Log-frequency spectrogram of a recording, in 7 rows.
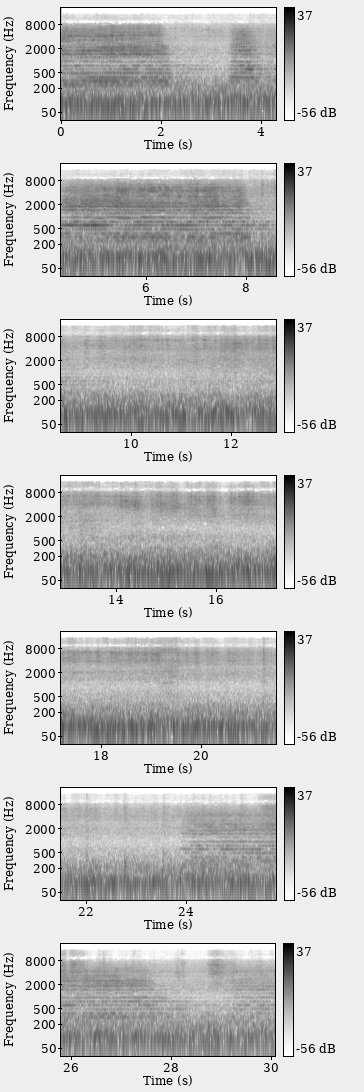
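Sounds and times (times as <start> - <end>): locomotive air horn: 0.0 - 9.0, 23.8 - 30.0
train wheels rumbling on rails: 0.0 - 30.0.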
